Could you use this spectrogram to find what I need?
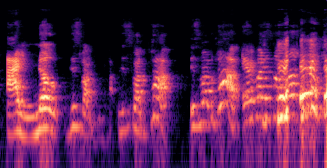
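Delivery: high, loud hyped-up boast, laughing; confident artist. Retold or imitated. Artist hyping her own product, high and laughing. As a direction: sell it like it's about to blow up. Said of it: "you're like".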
